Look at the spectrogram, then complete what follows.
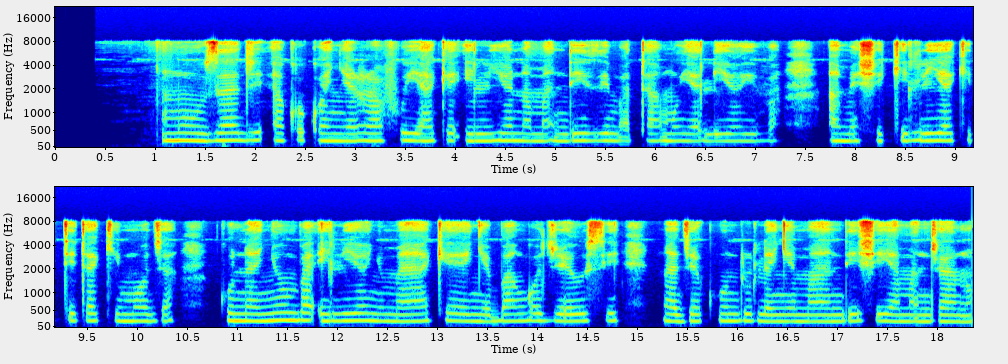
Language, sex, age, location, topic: Swahili, female, 18-24, Mombasa, agriculture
